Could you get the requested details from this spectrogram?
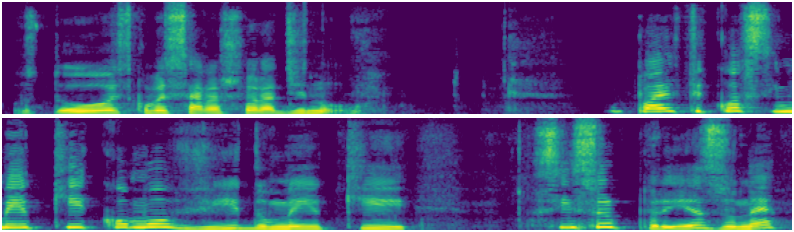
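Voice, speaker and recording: A woman with a Brazilian Portuguese accent telling a family story in a casual, unhurried way, often checking in with tag questions. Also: medium pitch, lively intonation, warm tone. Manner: unhurried, keeps adding "né?" tags.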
